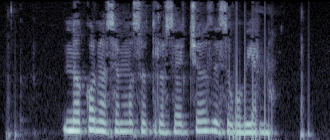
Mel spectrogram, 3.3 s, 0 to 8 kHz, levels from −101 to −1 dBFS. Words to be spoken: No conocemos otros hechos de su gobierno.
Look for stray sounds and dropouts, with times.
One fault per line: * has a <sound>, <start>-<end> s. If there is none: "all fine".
all fine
